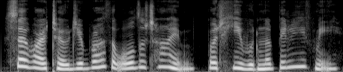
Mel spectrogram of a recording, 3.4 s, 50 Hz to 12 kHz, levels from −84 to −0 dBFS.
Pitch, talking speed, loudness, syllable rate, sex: 250 Hz, 225 wpm, -18 LUFS, 5.3 syllables/s, female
